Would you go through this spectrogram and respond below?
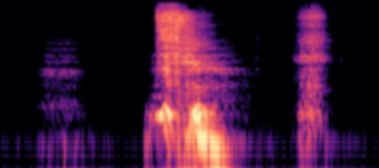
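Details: Sneezing in a person unsure whether it is spring allergies or a cold: a short in-breath, then a loud, forceful sneeze and a smaller second burst.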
